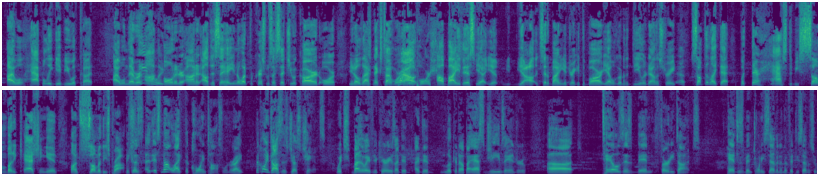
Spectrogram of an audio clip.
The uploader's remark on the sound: live from The Decoy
